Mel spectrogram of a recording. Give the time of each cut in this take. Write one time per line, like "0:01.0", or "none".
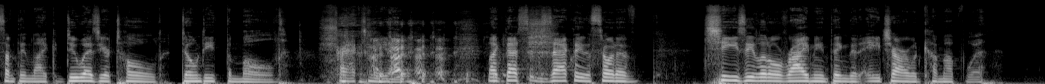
0:03.4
